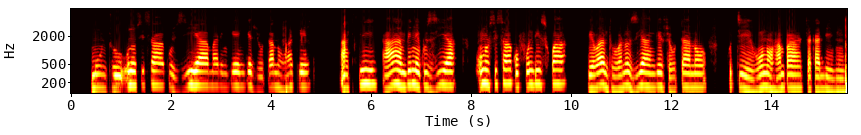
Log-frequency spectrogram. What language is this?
Ndau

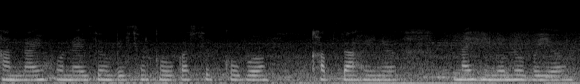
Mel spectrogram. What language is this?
Bodo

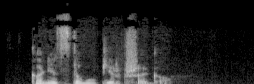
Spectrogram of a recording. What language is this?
Polish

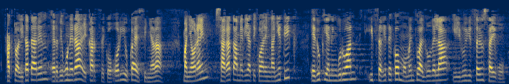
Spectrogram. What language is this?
Basque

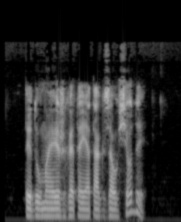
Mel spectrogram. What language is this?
Belarusian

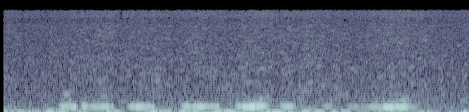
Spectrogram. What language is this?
Swahili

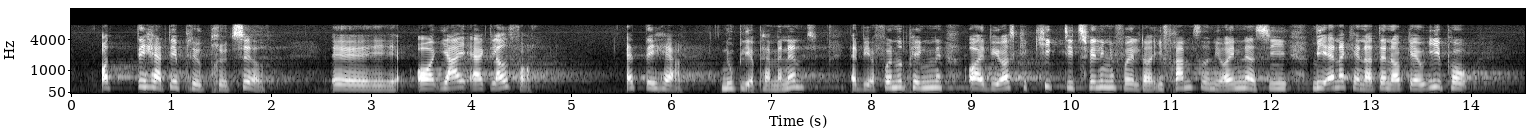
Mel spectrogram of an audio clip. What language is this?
Danish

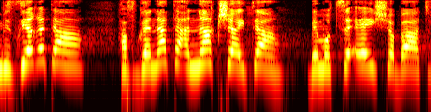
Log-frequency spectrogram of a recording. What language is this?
Hebrew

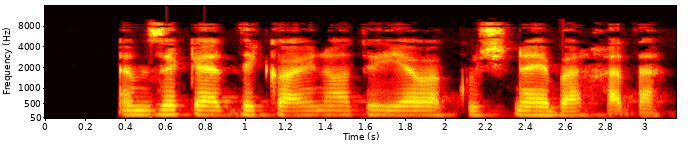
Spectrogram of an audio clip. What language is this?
Pashto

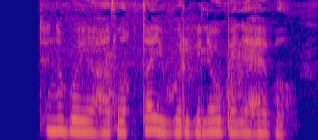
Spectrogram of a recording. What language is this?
Bashkir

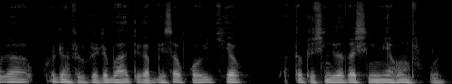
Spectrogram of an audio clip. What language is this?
Rombo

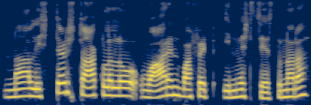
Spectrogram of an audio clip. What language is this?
Telugu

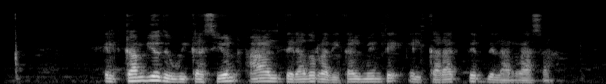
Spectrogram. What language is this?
Spanish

